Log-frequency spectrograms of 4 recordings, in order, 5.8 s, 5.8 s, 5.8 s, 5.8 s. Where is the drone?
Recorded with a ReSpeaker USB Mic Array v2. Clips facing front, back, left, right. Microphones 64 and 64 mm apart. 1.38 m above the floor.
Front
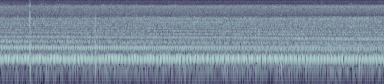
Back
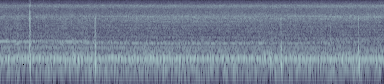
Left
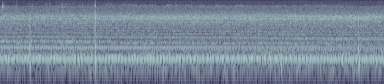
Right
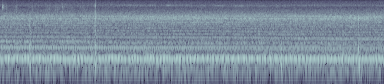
5° right.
